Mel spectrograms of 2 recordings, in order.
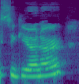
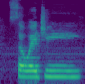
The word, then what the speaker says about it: Soegiono: last name i know my last name is so hard to pronounce people always think it's like so edgy you know or something my friend my friend made it up like so which phoebe's so edgy you know and i'm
